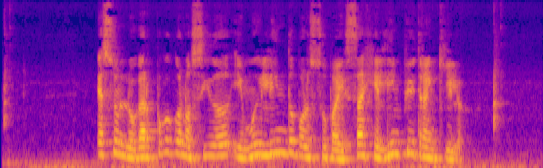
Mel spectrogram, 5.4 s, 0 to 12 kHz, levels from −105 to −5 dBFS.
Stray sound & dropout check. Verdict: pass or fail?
pass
